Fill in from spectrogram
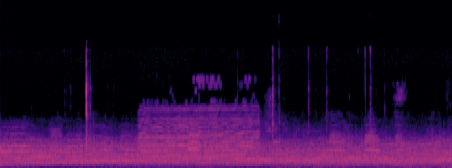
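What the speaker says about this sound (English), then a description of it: "the crowd raising the volume" A crowd cheers at a canoe sprint Olympic qualifier race in Barnaul, Russia, with a sustained roar and whistles rising beneath an announcer talking throughout.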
